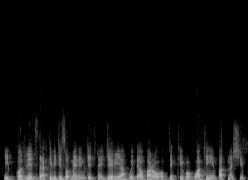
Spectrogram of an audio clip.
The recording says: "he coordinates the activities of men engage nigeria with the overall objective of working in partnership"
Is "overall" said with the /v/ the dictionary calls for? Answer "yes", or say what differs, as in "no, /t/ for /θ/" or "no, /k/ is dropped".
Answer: no, /p/ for /v/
